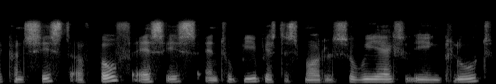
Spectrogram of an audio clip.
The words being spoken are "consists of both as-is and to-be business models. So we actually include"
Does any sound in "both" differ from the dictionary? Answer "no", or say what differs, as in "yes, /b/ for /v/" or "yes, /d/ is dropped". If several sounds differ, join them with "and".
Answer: no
